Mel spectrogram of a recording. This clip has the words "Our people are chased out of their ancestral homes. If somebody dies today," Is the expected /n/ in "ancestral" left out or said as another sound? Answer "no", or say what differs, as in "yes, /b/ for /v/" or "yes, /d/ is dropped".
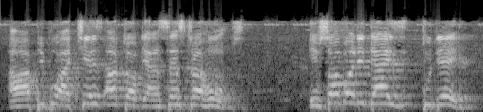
no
